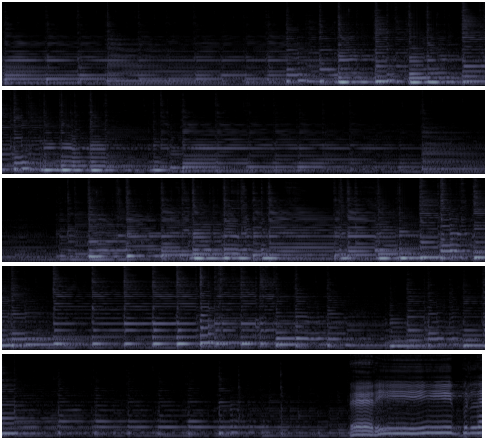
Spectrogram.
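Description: Solo oud playing a single melodic line of plucked notes. Quicker runs come a few seconds in and again in the middle, with a softer lull around eight to ten seconds in.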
